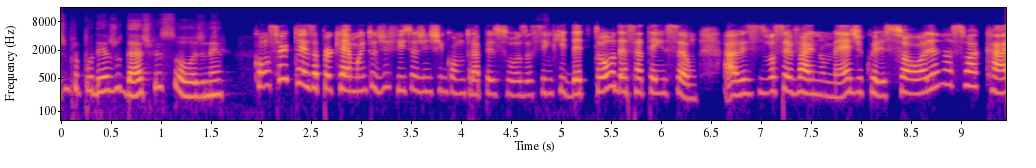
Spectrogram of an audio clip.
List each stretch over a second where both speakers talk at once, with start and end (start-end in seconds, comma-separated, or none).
none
